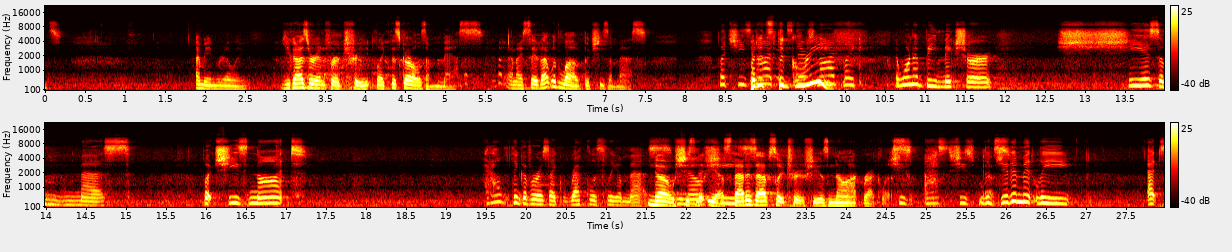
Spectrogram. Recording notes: join us live at Barnes & Noble Union Square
